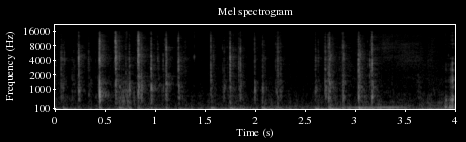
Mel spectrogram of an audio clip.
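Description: Typing on a computer keyboard: a quick, irregular run of keystrokes as a couple of words are typed.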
